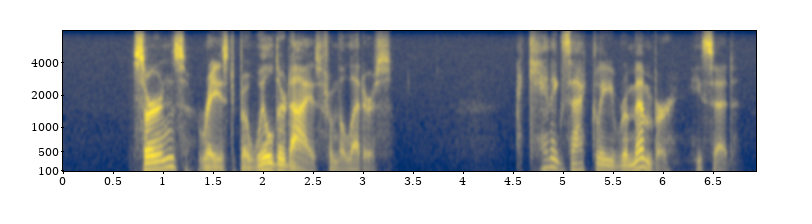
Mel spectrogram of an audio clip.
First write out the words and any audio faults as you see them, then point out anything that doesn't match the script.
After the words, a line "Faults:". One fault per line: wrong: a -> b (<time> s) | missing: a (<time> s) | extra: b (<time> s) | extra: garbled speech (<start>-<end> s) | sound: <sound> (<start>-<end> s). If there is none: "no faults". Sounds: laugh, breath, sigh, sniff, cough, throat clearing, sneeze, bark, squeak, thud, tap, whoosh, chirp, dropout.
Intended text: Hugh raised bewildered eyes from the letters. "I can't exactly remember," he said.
Cerns raised bewildered eyes from the letters. "I can't exactly remember," he said.
Faults:
wrong: Hugh -> Cerns (0.7 s)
